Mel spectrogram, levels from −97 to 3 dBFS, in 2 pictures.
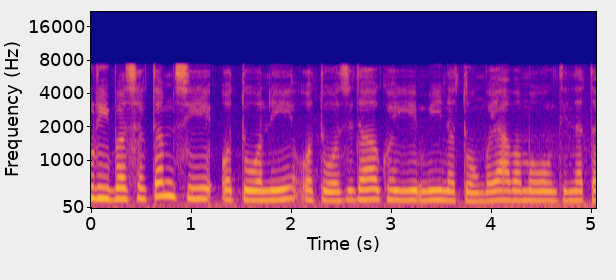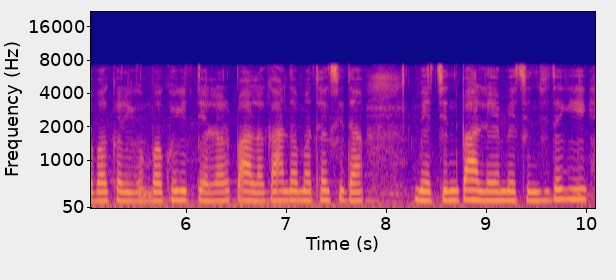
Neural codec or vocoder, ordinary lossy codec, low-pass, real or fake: none; none; 7.2 kHz; real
